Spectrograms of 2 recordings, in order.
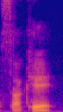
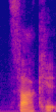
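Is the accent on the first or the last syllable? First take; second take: last; first. First: The accent falls on the last syllable. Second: The accent falls on the first syllable. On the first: It means rice wine. The speaker calls it right. "记得重音要放在后面，叫sake" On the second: It means salmon. The speaker calls it wrong. "大家常常有时候会讲sake，其实是不对的 … 如果你讲sake 的话，其实指的是鲑鱼"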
